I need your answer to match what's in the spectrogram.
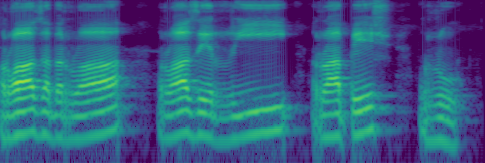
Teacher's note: را پر زبر یا پیش آ جائے تو را کو پر پڑھیں گے، اور را کے نیچے زیر آ جائے تو را کو باریک پڑھیں گے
